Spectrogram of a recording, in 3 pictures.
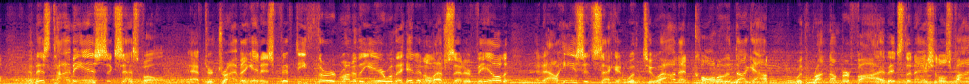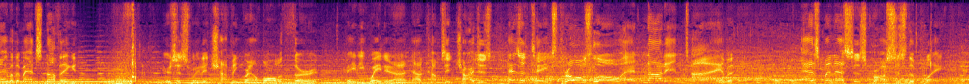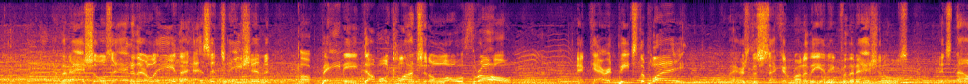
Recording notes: Live from Citi Field. Convene after a busy day in Flushing.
